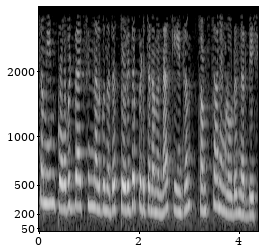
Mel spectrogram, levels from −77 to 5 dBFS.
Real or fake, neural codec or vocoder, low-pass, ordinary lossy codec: real; none; 3.6 kHz; none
